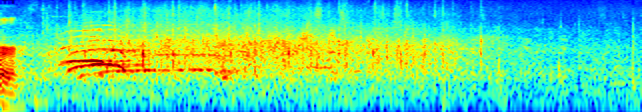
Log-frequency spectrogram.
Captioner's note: audience applauds; audience cheers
